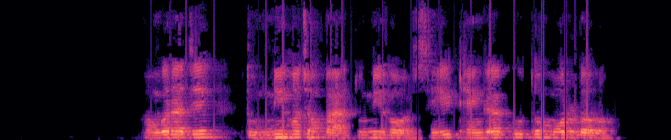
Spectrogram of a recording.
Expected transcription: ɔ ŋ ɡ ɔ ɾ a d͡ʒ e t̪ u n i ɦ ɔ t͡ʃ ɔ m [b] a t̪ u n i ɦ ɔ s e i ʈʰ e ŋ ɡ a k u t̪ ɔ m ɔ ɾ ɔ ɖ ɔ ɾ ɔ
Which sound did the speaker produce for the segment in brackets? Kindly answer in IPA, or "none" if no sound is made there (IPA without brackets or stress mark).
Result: p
